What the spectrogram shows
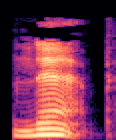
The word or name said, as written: nap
